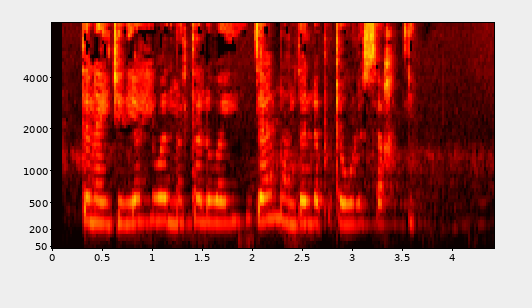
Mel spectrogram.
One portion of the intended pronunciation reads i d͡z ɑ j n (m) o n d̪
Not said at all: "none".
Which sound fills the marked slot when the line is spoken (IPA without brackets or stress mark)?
m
